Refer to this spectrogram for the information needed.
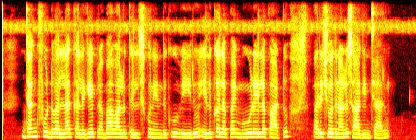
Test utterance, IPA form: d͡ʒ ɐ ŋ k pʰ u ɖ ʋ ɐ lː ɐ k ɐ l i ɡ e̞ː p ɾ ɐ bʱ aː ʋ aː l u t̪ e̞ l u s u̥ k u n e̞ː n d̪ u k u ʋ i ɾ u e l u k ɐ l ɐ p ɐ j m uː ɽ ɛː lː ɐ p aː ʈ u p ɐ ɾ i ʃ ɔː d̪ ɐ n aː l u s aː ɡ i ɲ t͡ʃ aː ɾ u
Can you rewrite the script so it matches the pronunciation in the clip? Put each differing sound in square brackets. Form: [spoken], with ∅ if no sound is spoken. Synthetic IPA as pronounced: d͡ʒ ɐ ŋ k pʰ u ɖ ʋ ɐ lː ɐ k ɐ l i ɡ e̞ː p ɾ ɐ bʱ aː ʋ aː l u t̪ e̞ l u s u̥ k u n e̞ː n d̪ u k u ʋ [iː] ɾ u e l u k ɐ l ɐ p ɐ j m uː ɽ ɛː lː ɐ p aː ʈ u p ɐ ɾ i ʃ ɔː d̪ ɐ n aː l u s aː ɡ i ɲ t͡ʃ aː ɾ u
